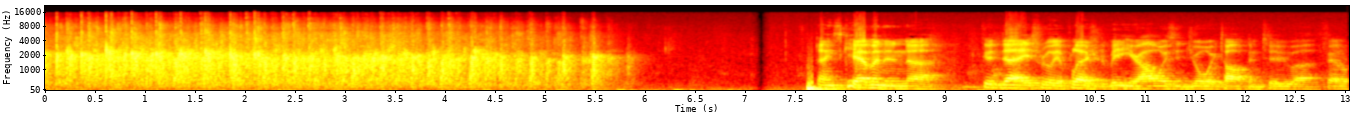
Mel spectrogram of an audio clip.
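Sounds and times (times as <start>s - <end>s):
audience applauding a speaker at a Federalist Society event: 0.0s - 6.1s
speech: 7.8s - 13.0s.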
